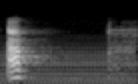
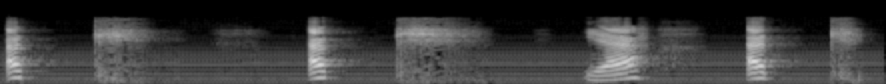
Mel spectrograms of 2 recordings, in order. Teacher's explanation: huruf Kaf itu dia kuat syiddah suaranya tertahan ak lalu diikuti dengan udara akek akek ya akek tsaruhum tsa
